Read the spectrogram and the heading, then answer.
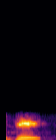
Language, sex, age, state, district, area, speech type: Urdu, female, 18-30, Uttar Pradesh, Balrampur, rural, conversation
